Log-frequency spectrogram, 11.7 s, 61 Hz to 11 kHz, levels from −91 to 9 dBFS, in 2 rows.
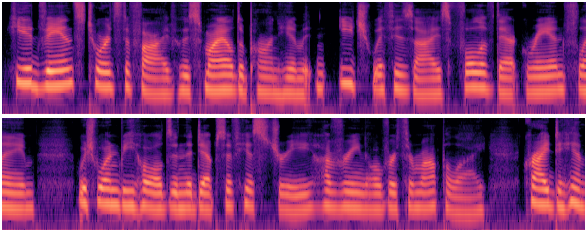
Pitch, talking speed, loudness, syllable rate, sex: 185 Hz, 170 wpm, -20 LUFS, 4.6 syllables/s, female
